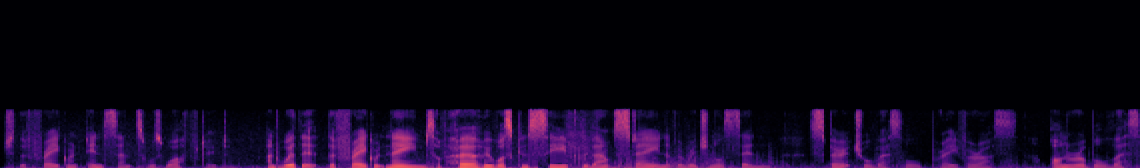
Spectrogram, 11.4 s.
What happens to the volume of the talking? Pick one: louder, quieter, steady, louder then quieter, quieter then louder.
louder then quieter.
